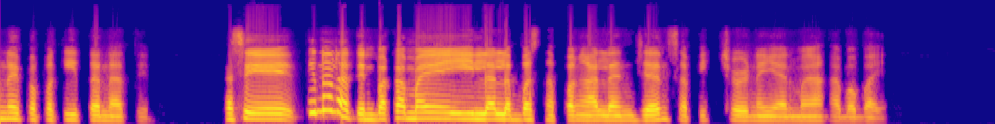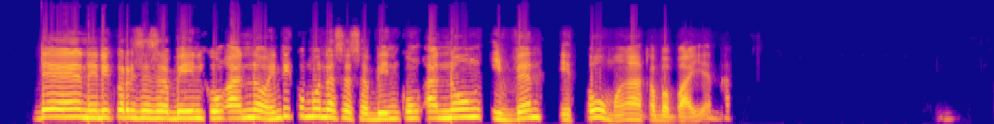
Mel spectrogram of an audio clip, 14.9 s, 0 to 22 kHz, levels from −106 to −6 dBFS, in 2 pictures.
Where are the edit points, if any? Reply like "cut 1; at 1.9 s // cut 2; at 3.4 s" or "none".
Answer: none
